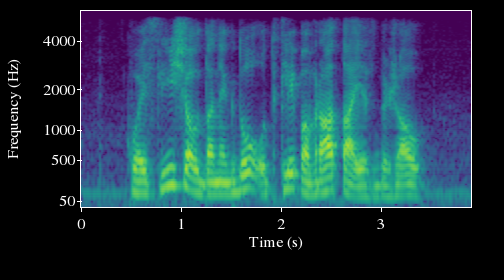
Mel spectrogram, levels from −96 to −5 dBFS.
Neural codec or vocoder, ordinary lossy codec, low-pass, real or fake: vocoder, 44.1 kHz, 80 mel bands, Vocos; none; 5.4 kHz; fake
